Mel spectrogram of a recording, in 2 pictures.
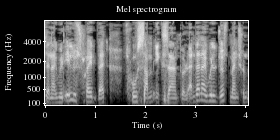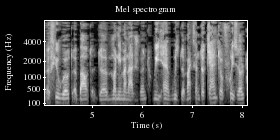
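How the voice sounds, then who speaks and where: A man from Belgium with a Belgian French accent, presenting a trading webinar in halting English with many "uh" and "so" fillers. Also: mid-range voice, a bit bright, husky, no room sound, low-quality recording. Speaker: trading instructor.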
